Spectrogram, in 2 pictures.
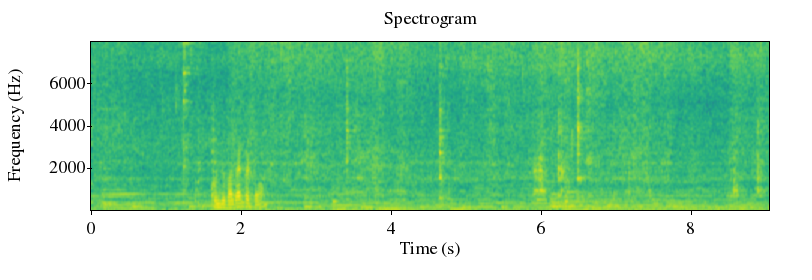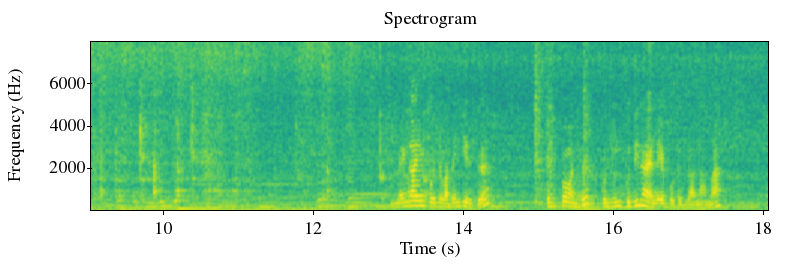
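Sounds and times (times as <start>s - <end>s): onion sizzling in oil: 0.0s - 18.0s
spoon scraping pot: 5.8s - 7.7s, 8.5s - 11.2s.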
